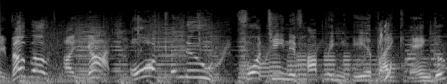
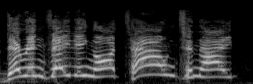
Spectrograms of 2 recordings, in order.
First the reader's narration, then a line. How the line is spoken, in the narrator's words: he screamed quite loud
